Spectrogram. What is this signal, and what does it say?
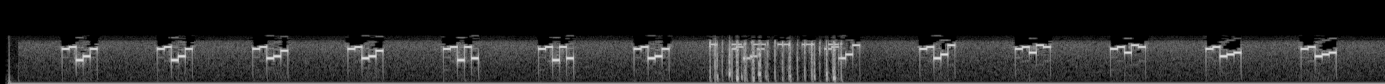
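Five-tone selective call (ZVEI), heard as quick runs of five tones, tones of about 70 ms. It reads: 89248 89248 89347 89347 89293 89293 89348 89350 89609 89609 89456 89456
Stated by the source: ZVEI five-tone call 89406 received on an SDR.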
